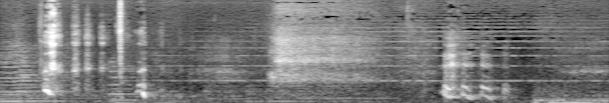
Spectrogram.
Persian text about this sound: مادر جان چرا گریه میکنی؟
